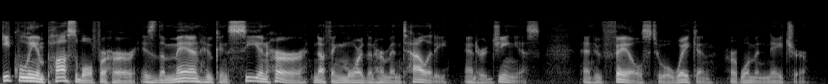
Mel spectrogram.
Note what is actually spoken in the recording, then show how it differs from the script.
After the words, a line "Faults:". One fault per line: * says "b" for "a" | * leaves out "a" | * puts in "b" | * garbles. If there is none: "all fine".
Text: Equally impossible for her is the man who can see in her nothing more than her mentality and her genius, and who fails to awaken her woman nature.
Equally impossible for her is the man who can see in her nothing more than her mentality and her genius, and who fails to awaken her woman nature.
Faults:
all fine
